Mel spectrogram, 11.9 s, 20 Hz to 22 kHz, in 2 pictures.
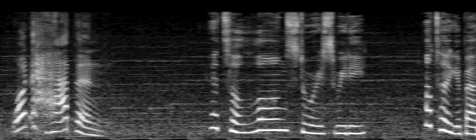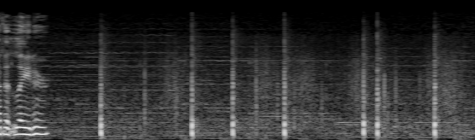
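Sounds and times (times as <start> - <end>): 
speech: 0.2 - 1.4, 2.6 - 4.7, 5.4 - 6.6
fireworks popping and cracking in sharp bursts: 7.2 - 11.8.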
